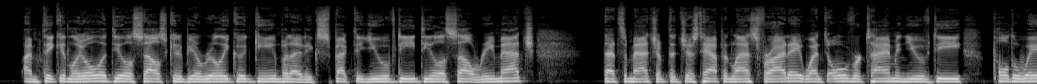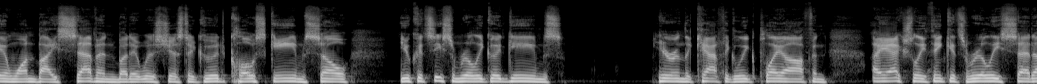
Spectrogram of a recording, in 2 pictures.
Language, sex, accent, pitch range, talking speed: English, male, American, 130-140 Hz, 195 wpm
